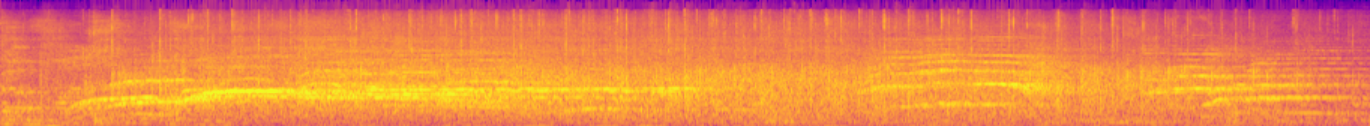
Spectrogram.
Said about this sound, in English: one big round of applause for our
